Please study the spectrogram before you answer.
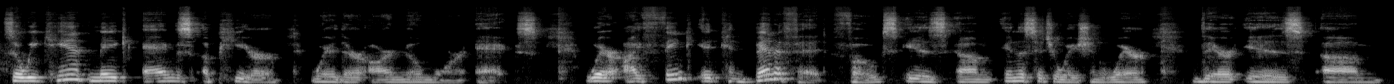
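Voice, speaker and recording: A man's voice: medium pitch, lively intonation, slow pace, creaky, darkish tone. A man, a fertility doctor, explaining answers to viewer questions on a live show, with many ums and restarts. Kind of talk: live Q&A chat.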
